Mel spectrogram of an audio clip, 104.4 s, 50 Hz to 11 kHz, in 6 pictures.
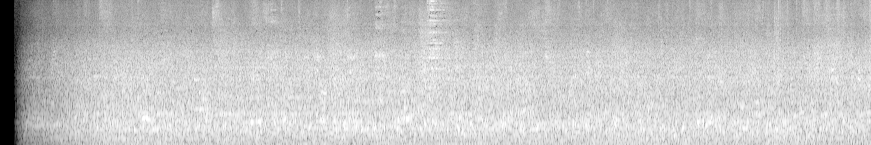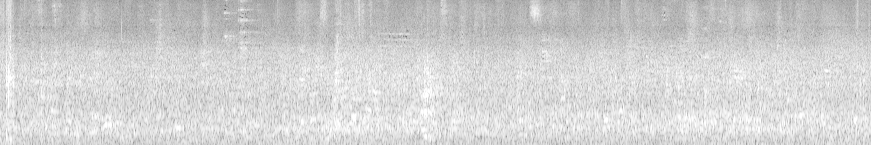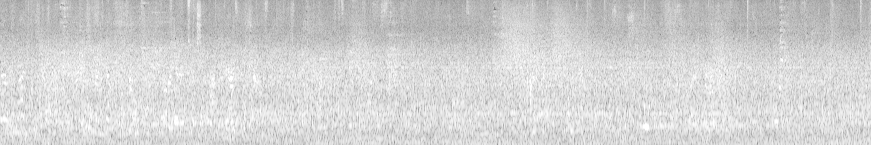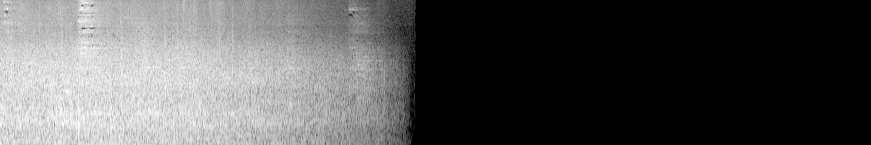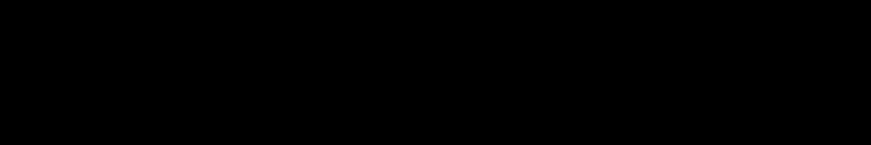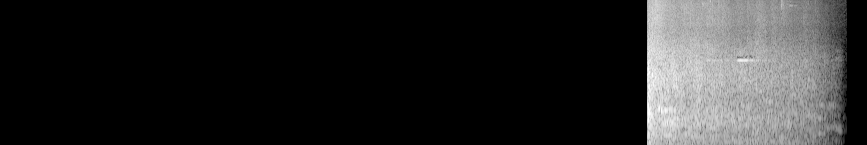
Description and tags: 808 St Pancras ambience 4
Please note this file has uploaded with an error - there is a long silence just after halfway through. The general sounds and ambience of a large station - in this case London St Pancras, now beautifully refurbished and with a direct Eurostar connection to Paris and beyond. Announcement of delays on the Picadilly Line.
announcement, field-recording, london, platform, railway, st-pancras, train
